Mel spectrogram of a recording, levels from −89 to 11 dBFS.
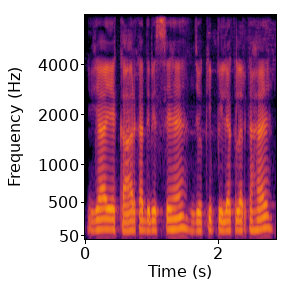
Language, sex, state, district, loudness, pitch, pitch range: Hindi, male, Jharkhand, Palamu, -17 LUFS, 125 Hz, 125-135 Hz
